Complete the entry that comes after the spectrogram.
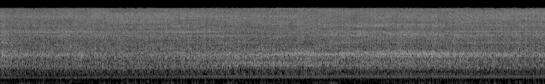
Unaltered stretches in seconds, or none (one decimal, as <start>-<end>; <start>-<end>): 0.0-0.6; 1.1-3.0; 3.9-5.5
